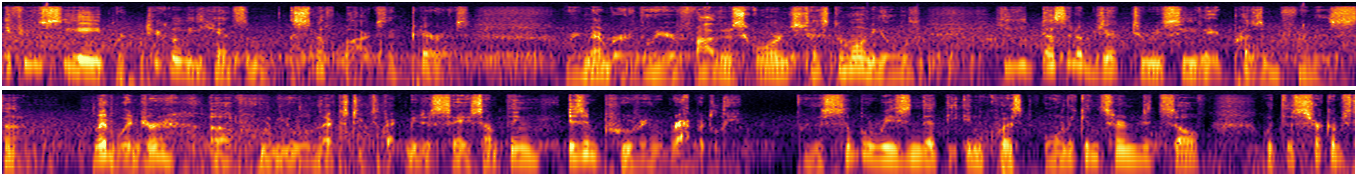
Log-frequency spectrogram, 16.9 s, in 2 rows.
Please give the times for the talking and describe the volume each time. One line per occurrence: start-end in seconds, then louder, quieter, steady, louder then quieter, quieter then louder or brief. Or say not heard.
0.0-16.8 steady.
